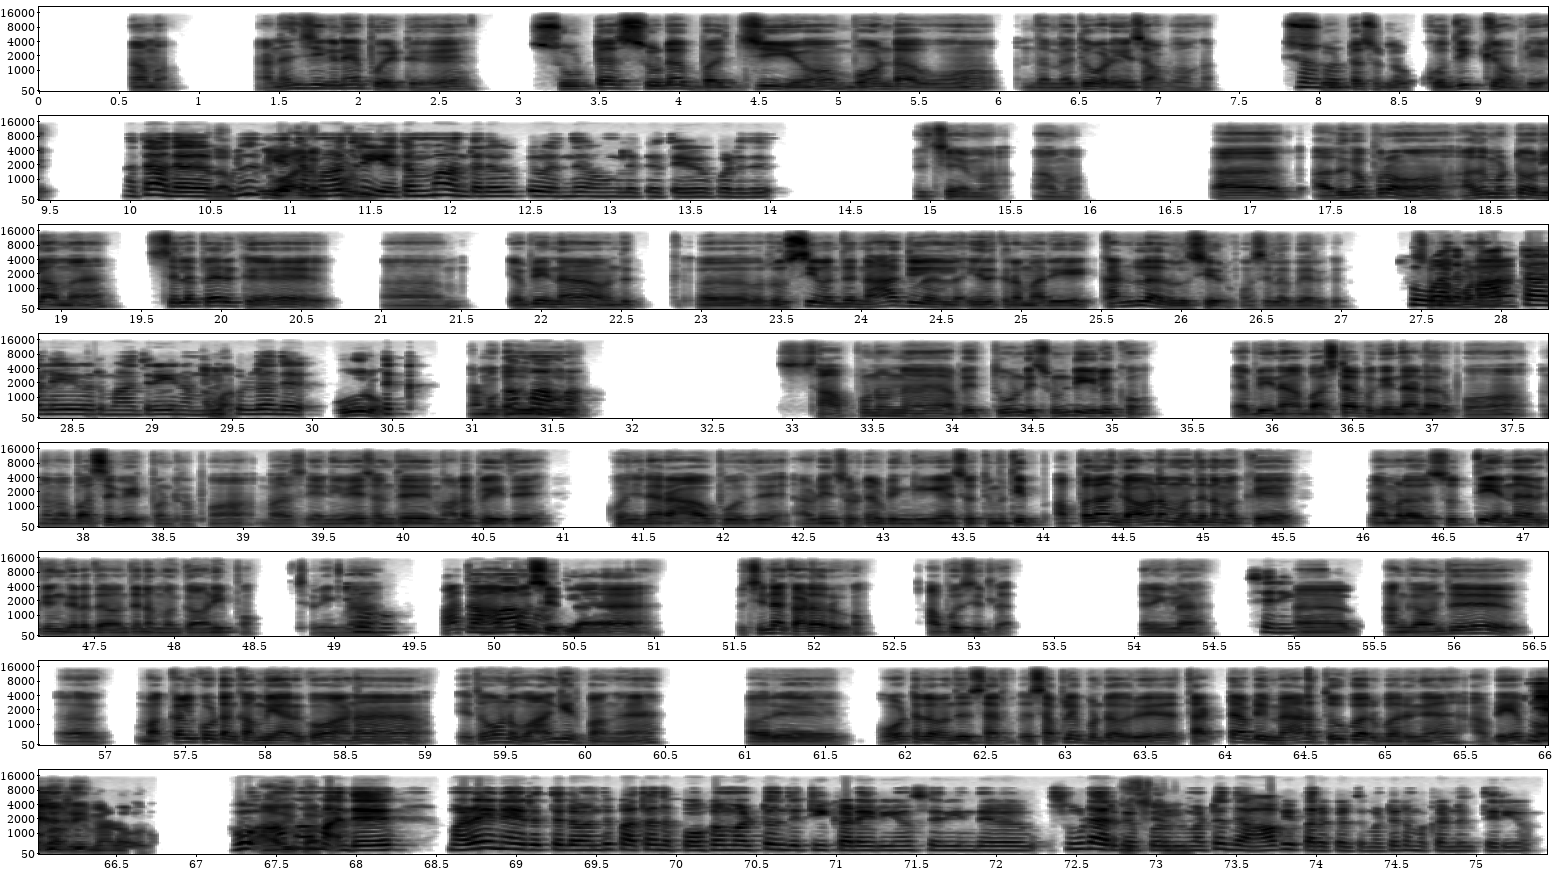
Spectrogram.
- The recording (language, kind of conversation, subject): Tamil, podcast, மழைக்காலம் வந்தால் நமது உணவுக் கலாச்சாரம் மாறுகிறது என்று உங்களுக்குத் தோன்றுகிறதா?
- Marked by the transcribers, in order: unintelligible speech; other background noise; in English: "எனிவேஸ்"; in English: "ஆப்போசிட்ல"; in English: "ஆப்போசிட்ல"; chuckle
